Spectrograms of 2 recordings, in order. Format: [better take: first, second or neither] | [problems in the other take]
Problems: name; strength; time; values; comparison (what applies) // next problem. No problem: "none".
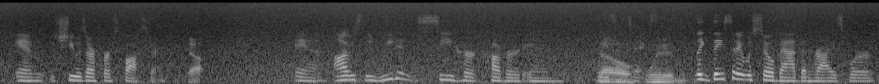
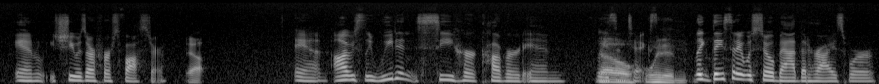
second | hiss; loud; throughout; 5 dB below the speech; faint in the second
